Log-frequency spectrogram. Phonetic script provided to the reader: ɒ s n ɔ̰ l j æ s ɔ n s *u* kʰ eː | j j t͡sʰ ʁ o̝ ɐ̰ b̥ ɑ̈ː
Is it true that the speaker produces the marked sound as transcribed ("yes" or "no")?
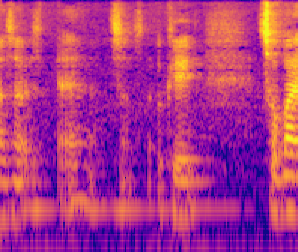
no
